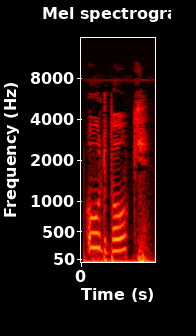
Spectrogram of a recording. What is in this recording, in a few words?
swedish dictionary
